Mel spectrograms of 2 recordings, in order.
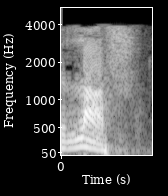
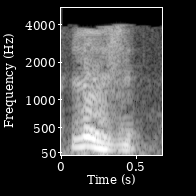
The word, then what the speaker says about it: lose: This one, how to pronounce? 这句话应该怎么读？ Lose 还是 loss? Okay, no, okay, are we happy? Lose.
